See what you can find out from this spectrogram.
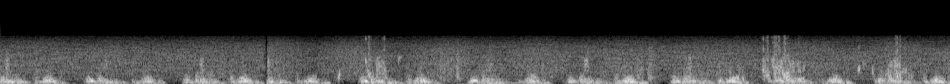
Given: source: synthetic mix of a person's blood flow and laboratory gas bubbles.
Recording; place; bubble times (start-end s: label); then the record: Doppler ultrasound of blood flow; precordium
0.00-0.04 s: bubbles
3.35-3.44 s: bubbles
3.63-3.89 s: bubbles
3.96-4.02 s: bubbles
7.31-7.47 s: bubbles
7.60-8.07 s: bubbles
8.56-8.68 s: bubbles
8.71-9.15 s: bubbles
From the record:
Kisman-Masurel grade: 222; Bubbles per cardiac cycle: several, 3 to 8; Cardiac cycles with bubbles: 10 to 50%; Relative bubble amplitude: moderate (0.250 to 0.450); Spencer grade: 2 (many but less than half of the cardiac periods contain bubble signals, singularly or in groups); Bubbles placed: anywhere in the cardiac cycle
